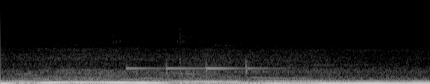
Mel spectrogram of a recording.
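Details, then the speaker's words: 2011 Saab 9-5 Turbo petrol, 104,592 miles, just after start-up at idle: low, quiet, even rumble with no ticks or rattles, very smooth; healthy engine. "Well, at least we'll go ahead and start it up here. Sounds great. Very, very smooth, very, very quiet."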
